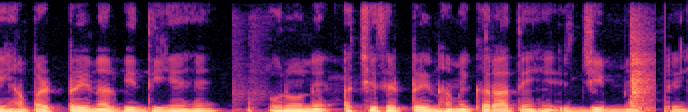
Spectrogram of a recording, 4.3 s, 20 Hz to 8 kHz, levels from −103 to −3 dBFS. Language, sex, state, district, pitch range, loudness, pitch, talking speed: Hindi, male, Chhattisgarh, Bastar, 110-120 Hz, -15 LUFS, 115 Hz, 235 wpm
